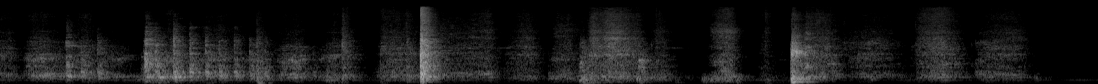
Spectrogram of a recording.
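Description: A man breathing hard and loudly through slow burpees, a noisy breath roughly every second. Two sharp thuds of landing on a floor mat, about four and eight seconds in, the first the loudest sound.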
